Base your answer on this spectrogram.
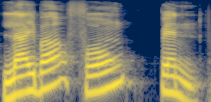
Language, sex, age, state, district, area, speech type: Urdu, male, 30-45, Bihar, Darbhanga, urban, spontaneous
